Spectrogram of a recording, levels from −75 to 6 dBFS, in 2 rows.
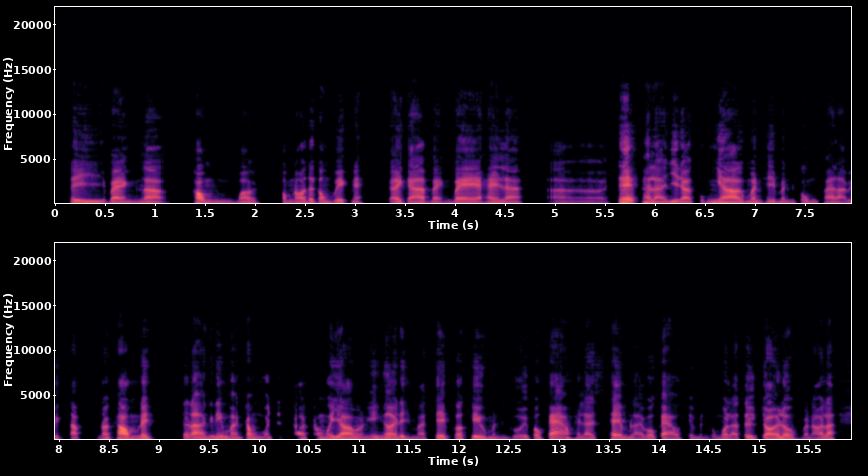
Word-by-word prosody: thì 110 -1 0
bạn 105 +4 +1
là 110 -5 +1 0.3
không 140 -2 +1
bao 130 0 -2 0.2
không 140 -1 -7
nói 160 +5 +1
tới 190 0 -1
công 140 -4 -3
việc 110 0 -1
nè, 110 -2 -5 0.3
kể - - +2
cả - - +3
bạn 100 +3 -6
bè 105 -1 +4
hay 125 +2 0
là, 110 -3 -1 0.2
ờ, 100 0 -11 0.5
sếp 180 +6 +8
hay 160 -3 +1
là 115 -1 +2
gì 120 -1 -1
đó 125 - +4
cũng 165 - -8
nhờ 120 -5 +5
mình 120 -1 -2
thì 120 -1 -3
mình 110 -2 -9
cũng 105 +9 -10
phải 110 -2 -3
biết 130 +2 -9
tập - - -1 0.2
nói 155 +3 -2
không 145 -2 +8
đi. 150 -1 +3 0.3
Tức 210 - -4
là 130 - +5
c - - -6
nếu 170 +7 -1
mà 155 -10 -1
trong 135 -1 +1
quá 160 - -7
trình - - -20
ở 125 - -2
trong 135 0 -6
cái 150 +1 +1
giờ 110 -6 +5
mà - - -2
mình 105 - -8
nghỉ 120 +5 -3
ngơi 145 -2 +2
đi, 145 -3 -1
mà 105 -3 -8
sếp 145 +2 +1
có 165 - 0
kêu 135 -3 +2
mình 105 -4 -10
gửi 95 +3 -8
báo 170 0 -2
báo 185 +3 +4
hay 180 - -10
là 115 -1 -2 0.2
xem 140 -1 +2
lại 115 - -6
báo 140 +2 -3
cáo 165 +2 0
thì 115 - -13
mình 100 -1 -15
cũng, 110 +5 -16
gọi 125 - -2
là, 105 - -3
từ 110 +1 -2
chối 170 - +3
luôn, 135 -7 +2
và 100 - -10
nói 100 - -3
là - - +1
125 Hz, 290 wpm, -27 LUFS, 110-145 Hz, 0.5 s, sếp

